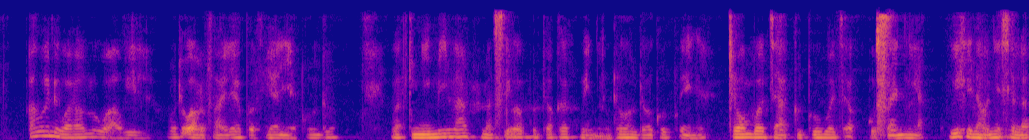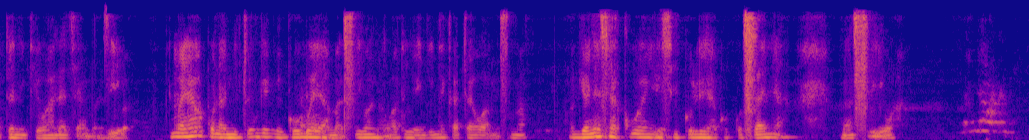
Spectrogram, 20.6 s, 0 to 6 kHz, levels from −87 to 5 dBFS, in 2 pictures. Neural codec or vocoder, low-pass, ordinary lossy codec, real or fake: codec, 24 kHz, 3 kbps, HILCodec; 5.4 kHz; AAC, 32 kbps; fake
